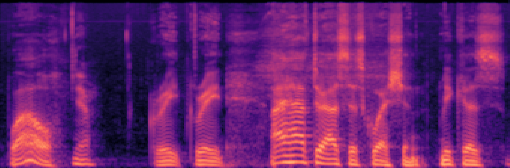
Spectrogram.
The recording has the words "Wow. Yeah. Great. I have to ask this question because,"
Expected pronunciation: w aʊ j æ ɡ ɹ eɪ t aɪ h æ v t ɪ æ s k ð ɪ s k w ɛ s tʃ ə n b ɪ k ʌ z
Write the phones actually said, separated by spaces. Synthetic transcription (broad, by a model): w aʊ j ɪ ɡ ɹ eɪ t aɪ h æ f t ɪ æ s k ð ɪ s k w ɛ s tʃ ə n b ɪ k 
